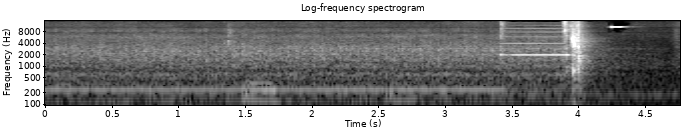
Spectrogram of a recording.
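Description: A microwave oven on the quick start setting runs while melting an ingredient for edibles, giving a steady low hum with a faint tonal whine, followed by a sharp click near the end.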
